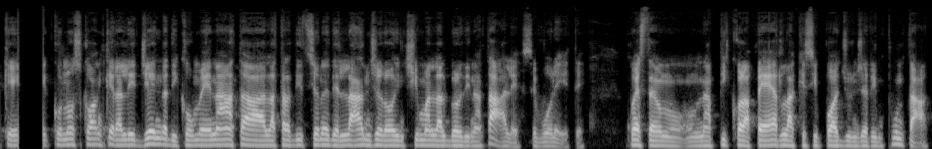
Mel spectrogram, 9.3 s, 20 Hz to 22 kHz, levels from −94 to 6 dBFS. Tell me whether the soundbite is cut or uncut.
uncut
